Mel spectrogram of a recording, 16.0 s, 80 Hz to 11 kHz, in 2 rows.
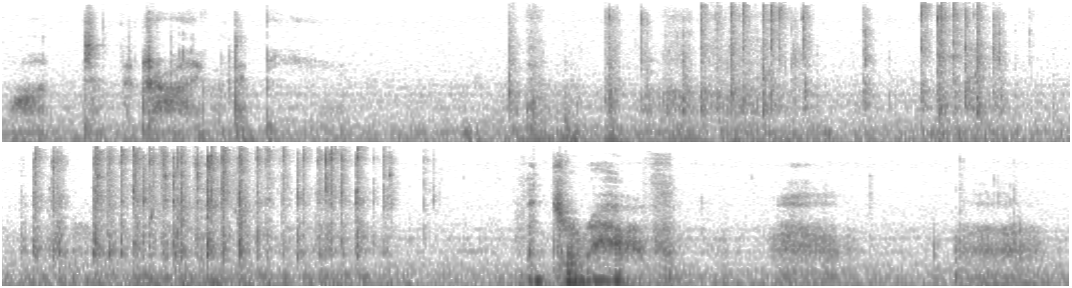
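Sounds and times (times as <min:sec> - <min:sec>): mechanical keyboard clicking: 0:04.5 - 0:07.6, 0:08.2 - 0:11.3.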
